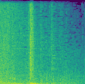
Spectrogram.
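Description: Video game gunfire in a loud, close burst of shots with a sharp peak partway through, over a dense rumbling battle background, with no talk.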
